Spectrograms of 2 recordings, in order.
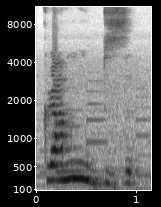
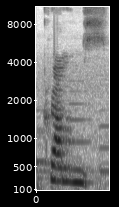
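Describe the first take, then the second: First: The b sound is pronounced before the s. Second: The b sound is left silent. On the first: The speaker calls it wrong. "क्रम्स नहीं बोलेंगे" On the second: The speaker calls it right. "क्रम्स बोलेंगे"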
